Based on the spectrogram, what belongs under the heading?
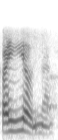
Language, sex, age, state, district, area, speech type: Maithili, female, 30-45, Bihar, Saharsa, rural, conversation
